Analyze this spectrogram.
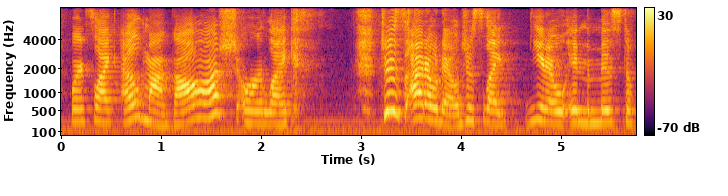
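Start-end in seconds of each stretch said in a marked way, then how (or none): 0.6-1.8 slow, loud country drawl; country accent. Shown as a demonstration. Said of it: "slip into is a country accent".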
